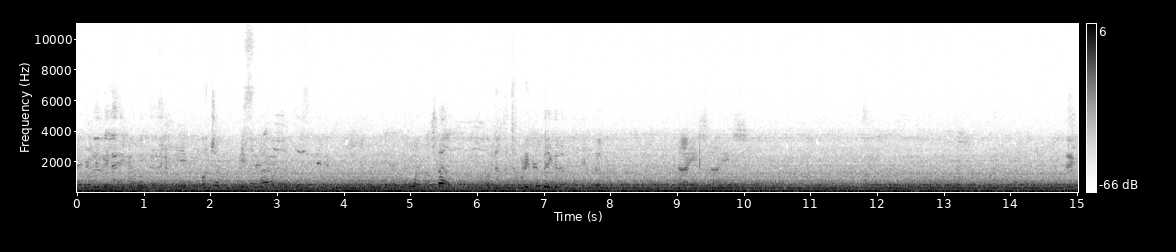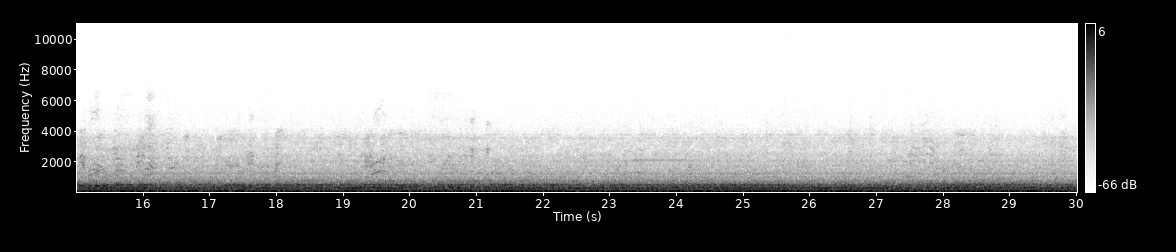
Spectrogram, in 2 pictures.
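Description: Airliner cabin noise heard from a window seat over the wing during descent: a steady low drone of jet engines and airflow, with a constant hum tone.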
